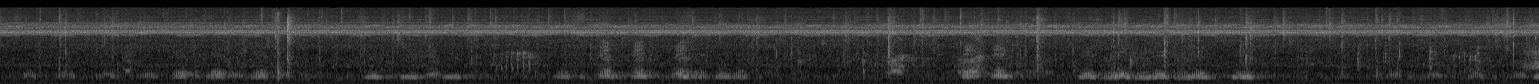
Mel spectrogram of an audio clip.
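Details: Chorus of frogs at night, low throaty croaks in irregular clusters roughly three per second, several callers overlapping, with a continuous shrill insect drone behind.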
